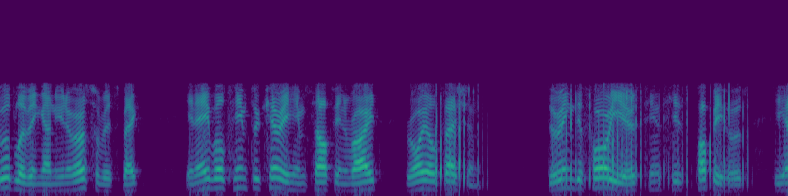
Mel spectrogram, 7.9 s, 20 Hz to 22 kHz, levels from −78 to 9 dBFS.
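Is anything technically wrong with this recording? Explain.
Yes, from 4.32 s right through to the end there's buffer tearing. The app writing the ring buffer and the hardware reading it have drifted, so each period ends up with roughly a tenth of its content from the previous lap, around 100 ms stale, spliced in with hard edges. You hear that as a gritty, robotic rattle at 21.5 Hz, which fits a 2048-sample buffer, sitting on top of the speech and its telephone-band G.726 sound.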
